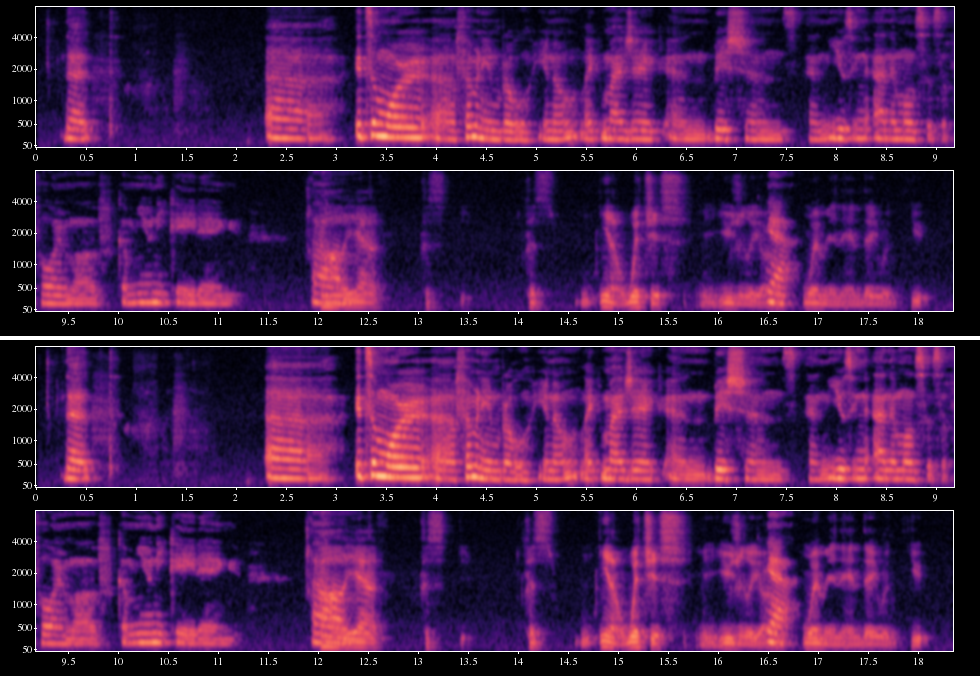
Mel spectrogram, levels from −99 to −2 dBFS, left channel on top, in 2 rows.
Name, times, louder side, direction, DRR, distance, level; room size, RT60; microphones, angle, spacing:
voice 1, 0.3-0.6 2.3-11.2 11.9-12.5 16.5-16.8, right 2 dB, 35° right, 0.9 m, -29 dB
voice 2, 12.0-12.6 13.0-13.3 14.1-14.3 14.6-18.0, right 4 dB, 70° right, 0.5 m, -35 dB
11.0 x 4.6 x 3.2 m
head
